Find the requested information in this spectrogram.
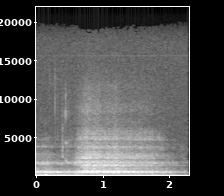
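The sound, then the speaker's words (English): A deep breath taken in and let out slowly with eyes closed: a faint, soft, airy rush that swells and then fades, with no talking over it. “close your eyes and big breath in and out”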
